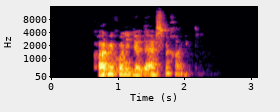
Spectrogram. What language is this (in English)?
Persian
